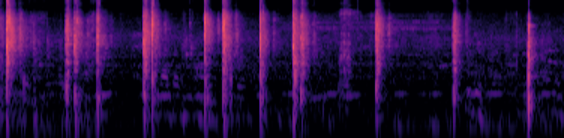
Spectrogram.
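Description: A heavy cleaver chops through a sheep's leg meat into a wooden chopping block, landing about a dozen sharp, irregular strikes.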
